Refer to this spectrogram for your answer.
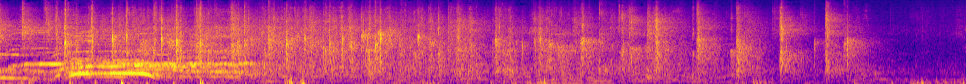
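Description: Loud applause from a talk-show audience welcoming a guest, dense rapid clapping with cheering and whoops at the start, gradually thinning and fading toward the end.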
